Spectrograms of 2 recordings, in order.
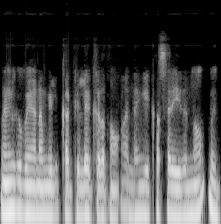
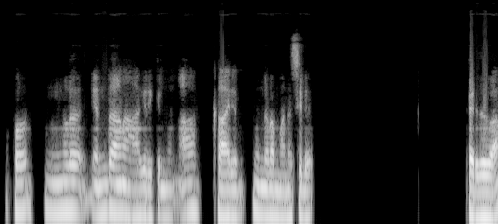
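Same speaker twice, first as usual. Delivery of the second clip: ordinary delivery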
